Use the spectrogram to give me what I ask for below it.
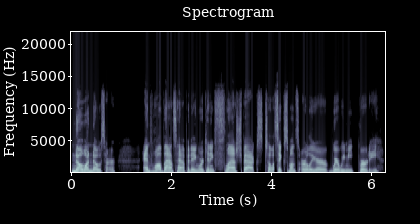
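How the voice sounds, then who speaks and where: A woman's voice: fairly low pitch, normal speed, clean tone, no room sound, studio quality. Chatty young woman co-hosting a podcast. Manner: animated, lots of "like" fillers. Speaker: podcast co-host. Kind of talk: casual book chat.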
